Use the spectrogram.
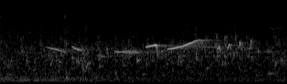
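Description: A background recording of quiet woodland birdsong accompanying a poem reading, with thin whistled notes and scattered chirps rising briefly over a soft, steady outdoor background. No one speaks.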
